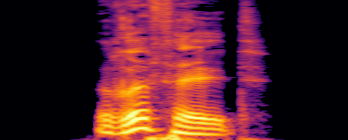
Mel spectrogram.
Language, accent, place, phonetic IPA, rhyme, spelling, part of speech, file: German, Germany, Berlin, [ˈʁʏfl̩t], -ʏfl̩t, rüffelt, verb, De-rüffelt.ogg
- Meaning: inflection of rüffeln: 1. third-person singular present 2. second-person plural present 3. plural imperative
